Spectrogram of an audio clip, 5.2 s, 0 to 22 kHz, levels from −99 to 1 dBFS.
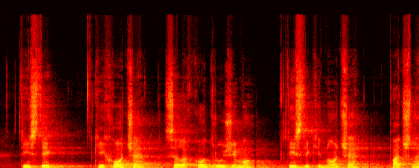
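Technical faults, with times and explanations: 3.15–3.21 s and 4.59–4.63 s, short concealed packet loss: 40 ms and then 20 ms of the speech stream missed the decoder's deadline. The receiver stretched the preceding sound across each gap, as pitch if voiced or as shaped noise if not, and then crossfaded back, leaving a brief smear or wobble.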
